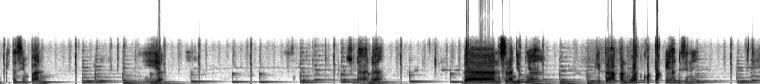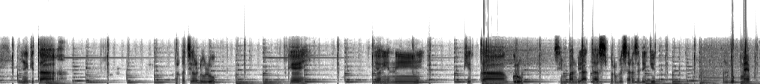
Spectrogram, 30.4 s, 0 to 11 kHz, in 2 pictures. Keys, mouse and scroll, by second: 1.4 shift+click, 2.2 typing, 3.2 click, 5.4 ctrl+click, 6.6 shift+click, 7.1-7.4 typing, 8.3 ctrl+scroll down 1, 10.3 z, 10.7-16.4 drag, 17.2-19.6 ctrl+drag, 20.0 click, 21.2 ctrl+g, 21.8-25.0 drag, 25.5 ctrl+g, 25.9 click, 28.4-30.4 drag.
